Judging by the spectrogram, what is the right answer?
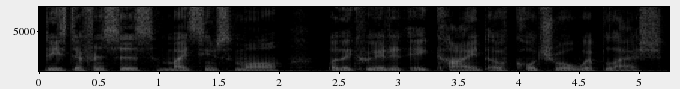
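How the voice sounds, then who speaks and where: A young man from the United States narrates a personal documentary, his voice sitting a little low. He reads steadily and thoughtfully, in a measured, reflective manner. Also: flat delivery, creaky, dry recording.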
